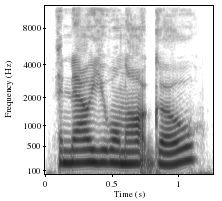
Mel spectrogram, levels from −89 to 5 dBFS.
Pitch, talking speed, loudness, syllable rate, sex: 210 Hz, 285 wpm, -13 LUFS, 5.8 syllables/s, female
